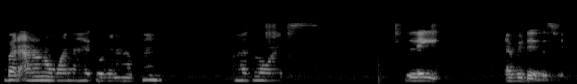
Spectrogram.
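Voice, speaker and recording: Bright, chatty New woman. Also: lowish voice, flat delivery, brisk, husky. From born in Ecuador, raised in New York. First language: Spanish. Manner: chatty, rambling, slips into Spanish phrases. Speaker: livestream host, crafts vlogger. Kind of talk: casual livestream chat. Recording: slightly dull, lo-fi stream audio.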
